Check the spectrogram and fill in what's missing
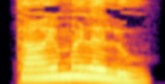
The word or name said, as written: ತಾಯಿಮಳಲು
